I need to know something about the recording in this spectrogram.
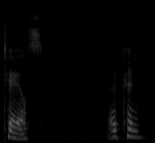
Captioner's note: speaking French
